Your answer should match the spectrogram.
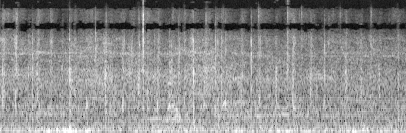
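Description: Faint voices of people talking in the background over an uneven low rumble.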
